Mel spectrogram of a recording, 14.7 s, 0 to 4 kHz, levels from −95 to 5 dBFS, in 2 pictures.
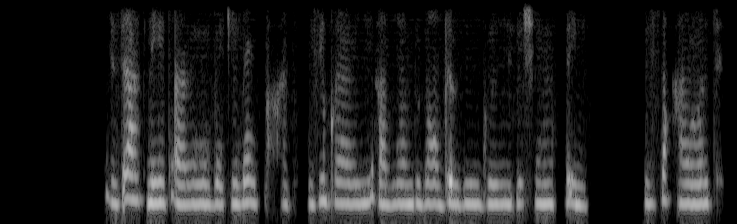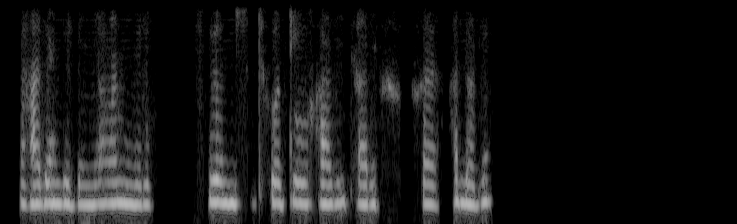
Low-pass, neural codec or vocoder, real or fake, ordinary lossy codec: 3.6 kHz; codec, 24 kHz, 1.5 kbps, HILCodec; fake; Opus, 64 kbps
